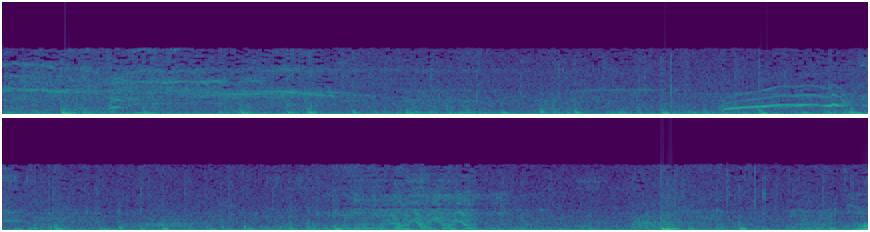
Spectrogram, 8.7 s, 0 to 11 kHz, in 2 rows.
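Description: A horse in the video game Red Dead Redemption 2 gallops with rapid hoofbeats and lets out a rising whinny partway through, with game ambience around it.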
